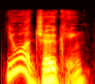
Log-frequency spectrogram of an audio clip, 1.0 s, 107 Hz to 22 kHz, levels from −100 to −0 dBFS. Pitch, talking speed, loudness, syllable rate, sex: 145 Hz, 190 wpm, -17 LUFS, 6.0 syllables/s, male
